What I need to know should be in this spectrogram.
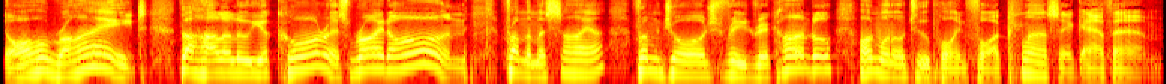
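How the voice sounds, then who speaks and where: An actor playing a pompous, snobbish classical radio DJ for a satirical video game station, with formal, theatrical enunciation. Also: male voice, a little high, very animated, slow, creaky, hardly any pauses, no echo, exaggerated voice. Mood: pompous, obliging.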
